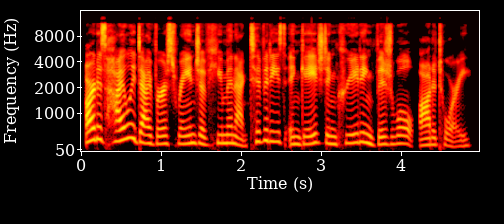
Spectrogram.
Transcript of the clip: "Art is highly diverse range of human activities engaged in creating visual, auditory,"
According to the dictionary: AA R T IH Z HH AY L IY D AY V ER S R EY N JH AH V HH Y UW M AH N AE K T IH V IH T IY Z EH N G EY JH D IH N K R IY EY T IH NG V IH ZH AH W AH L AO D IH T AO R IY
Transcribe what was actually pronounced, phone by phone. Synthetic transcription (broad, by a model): AA R T IH Z HH AY L IY D AY V ER S R EY N JH AH V HH Y UW M AH N AE K T IH V IH T IY Z EH N G EY JH D IH N K R IY EY T IH NG V IH ZH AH W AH L AO D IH T AO R IY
